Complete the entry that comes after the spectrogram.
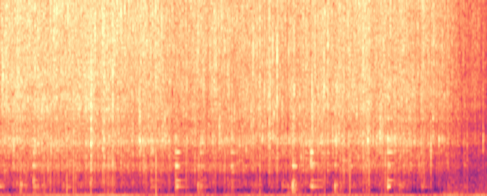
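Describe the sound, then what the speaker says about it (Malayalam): Drumstick leaves sautéing in hot oil for a Kerala-style chammanthi, giving a steady, close sizzle and fry hiss throughout with occasional light scrapes of a spoon stirring them, no voices. "ഇനി അതും കൂടെ ചേർത്ത് വീണ്ടും ഒന്ന് വഴറ്റി കൊടുക്കാം."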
